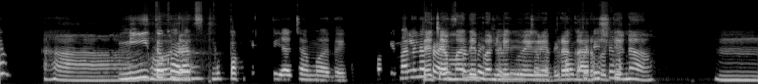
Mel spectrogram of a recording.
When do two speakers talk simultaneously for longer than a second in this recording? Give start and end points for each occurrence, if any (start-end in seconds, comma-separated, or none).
4.2-6.2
